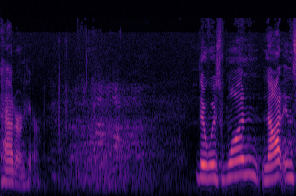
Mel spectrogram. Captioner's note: laugh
